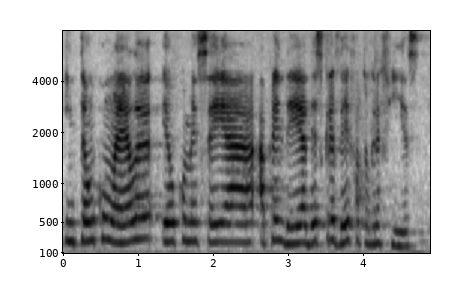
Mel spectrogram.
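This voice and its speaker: A woman speaks very slowly at a fairly high pitch. Her voice is somewhat breathy, with a monotone, flat intonation. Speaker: conservator-restorer and audio describer. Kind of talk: seminar talk. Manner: halting, many fillers.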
